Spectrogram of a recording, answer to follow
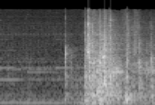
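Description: A metal doorknob turned and a pantry door pulled open: a latch click about a second in, then a loud burst of rattling and clattering.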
